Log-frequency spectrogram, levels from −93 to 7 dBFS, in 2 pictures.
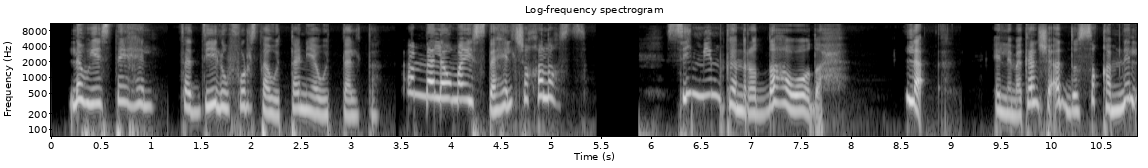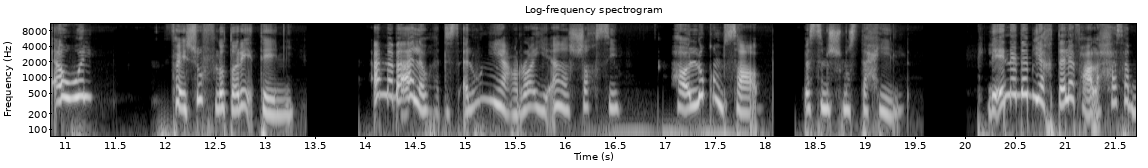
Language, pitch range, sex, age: Arabic, 220-310 Hz, female, 20-39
